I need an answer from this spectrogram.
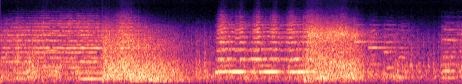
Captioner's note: gun fires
